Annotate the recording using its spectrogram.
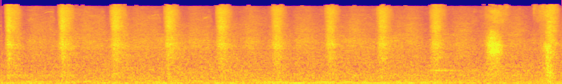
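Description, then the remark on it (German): A rapid series of about ten sharp, forceful nasal exhalations in Kapalabhati breathing, evenly spaced roughly every half second, each a short breathy snort-like burst, with no talking. “dann atmet man nach vorne aus. Man kann es auch mit Kapalabhati oder mit Agnisara machen.”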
